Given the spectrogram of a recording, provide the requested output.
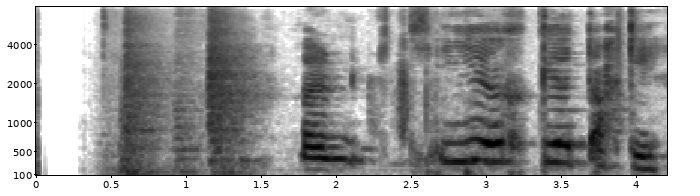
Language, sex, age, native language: Icelandic, male, 8, Icelandic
